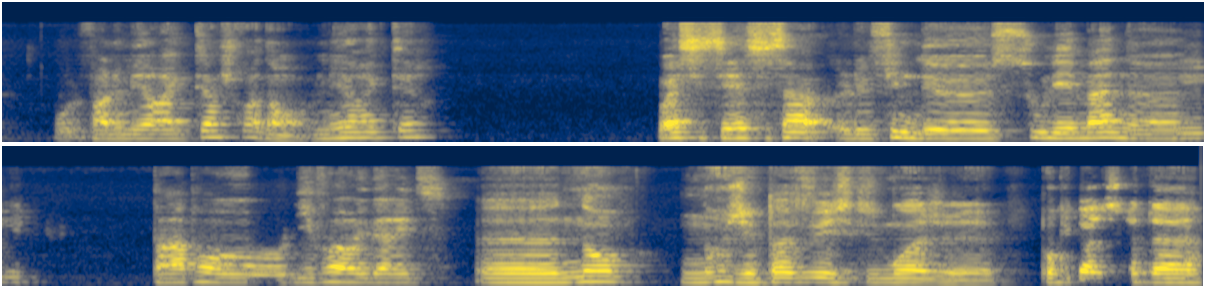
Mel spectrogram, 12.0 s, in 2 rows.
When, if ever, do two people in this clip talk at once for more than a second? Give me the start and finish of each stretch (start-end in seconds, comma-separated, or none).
none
